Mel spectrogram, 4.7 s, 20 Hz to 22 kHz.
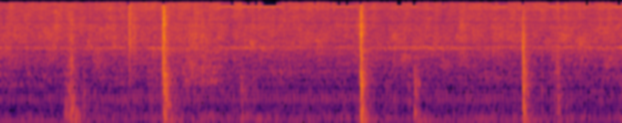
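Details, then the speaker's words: Vaillant boiler with an intermittent fault, after parameter D19 was set from 2 to 3 for pump speed: a faint steady hum with scattered clicks continues after the burner flame stops. Normal pump overrun, boiler fixed. "We should hear that pump now run after it stops this."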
